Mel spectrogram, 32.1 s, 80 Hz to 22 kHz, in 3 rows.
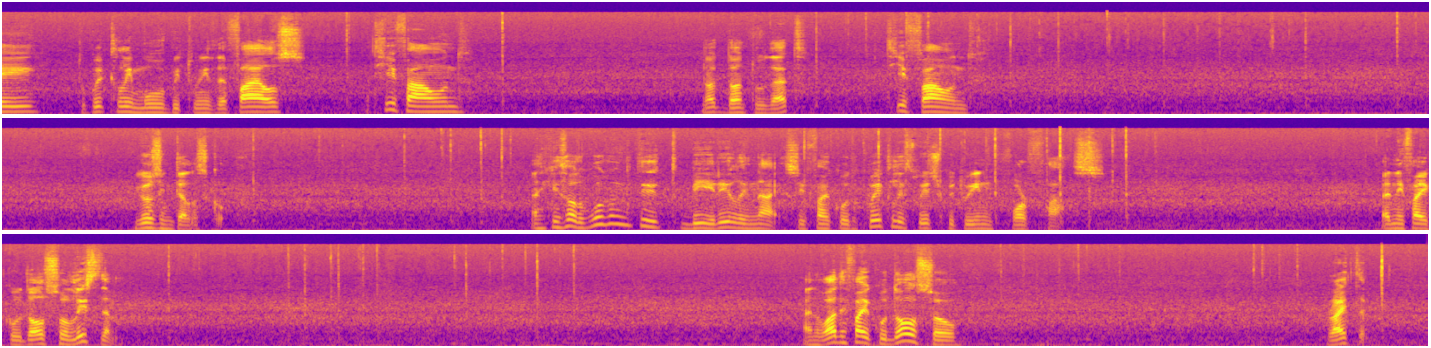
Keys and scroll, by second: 0.5 typing, 2.8 typing, 3.8 typing, 5.2 Escape, 6.1-11.2 typing, 12.6-15.0 typing, 16.7-21.5 typing, 22.9-26.3 typing, 27.4-32.1 typing.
